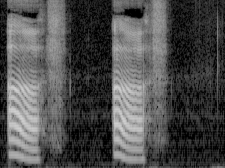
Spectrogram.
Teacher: we don't pronounce the R uh see how flat the tongue is it doesn't curl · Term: flat ah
